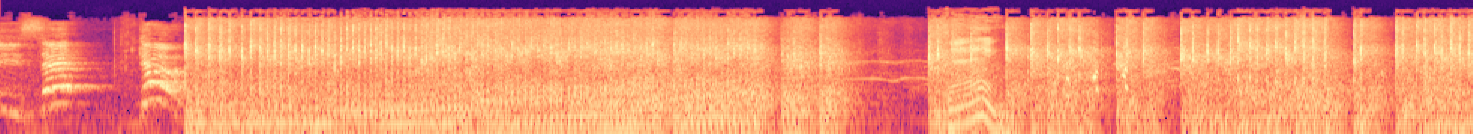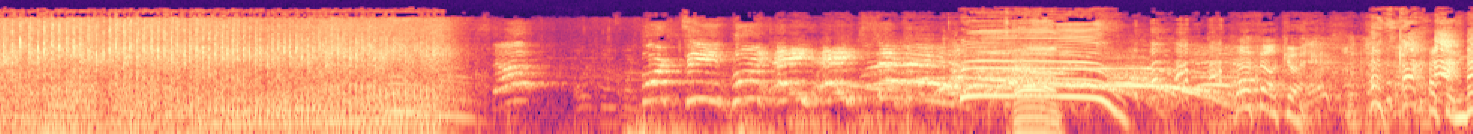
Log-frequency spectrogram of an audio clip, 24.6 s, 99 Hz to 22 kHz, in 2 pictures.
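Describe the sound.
A loud, dense barrage of 472 balloons attached to a wall popped with a nail by a man running alongside them in about 14 seconds, merging into a crackling roar with one brief gap, followed by laughter and people talking.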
